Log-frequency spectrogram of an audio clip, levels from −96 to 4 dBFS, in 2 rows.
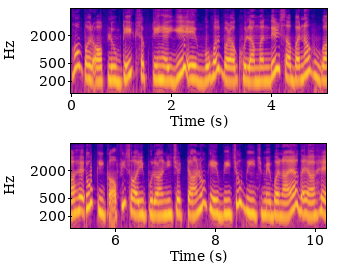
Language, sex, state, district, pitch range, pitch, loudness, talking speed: Hindi, female, Maharashtra, Aurangabad, 210-260 Hz, 220 Hz, -13 LUFS, 165 wpm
